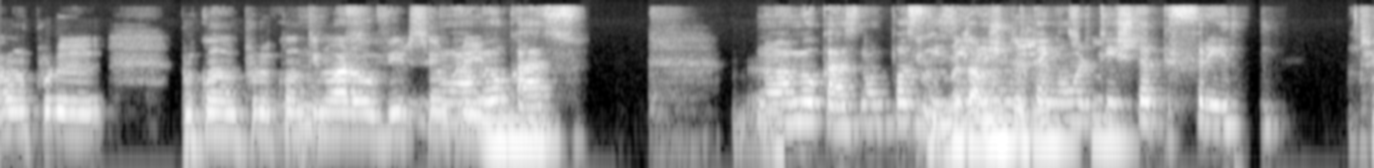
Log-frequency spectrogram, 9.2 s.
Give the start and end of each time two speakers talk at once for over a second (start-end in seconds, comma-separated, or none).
1.8-3.9, 6.1-7.5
